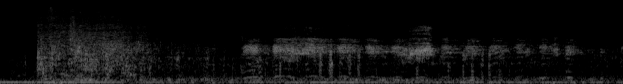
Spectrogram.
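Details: Mallard duck giving a rapid run of harsh, nasal quacking notes in noisy bursts, strongest in the second half, over a steady low hum.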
